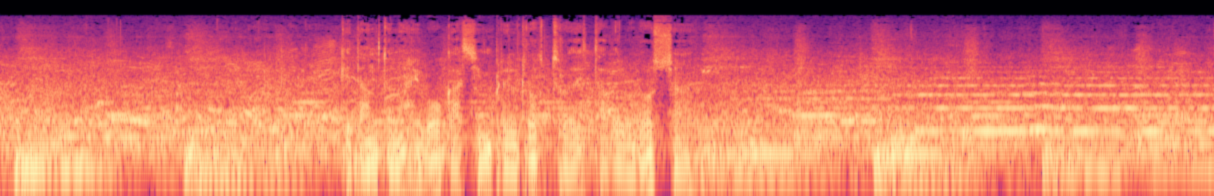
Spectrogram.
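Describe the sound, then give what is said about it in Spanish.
A brass band plays a slow, solemn Holy Week processional march steadily in the background while a man narrates over it, with crowd noise and a few sharp percussive knocks midway. “Qué bonita suena esta marcha,”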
